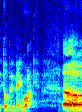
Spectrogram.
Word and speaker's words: Tobey Maguire: Jo, možná ještě mě napadá Tobey Maguire. To je Spider-Man a každý jeho jméno vyslovuje jinak, ale správná výslovnost je Tobey Maguire.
